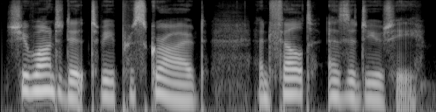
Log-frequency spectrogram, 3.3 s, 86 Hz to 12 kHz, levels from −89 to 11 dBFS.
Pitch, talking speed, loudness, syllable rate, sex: 175 Hz, 200 wpm, -18 LUFS, 5.6 syllables/s, female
